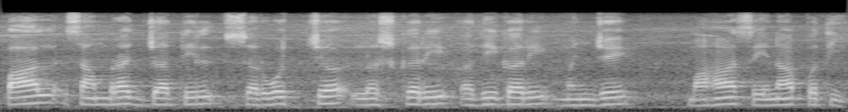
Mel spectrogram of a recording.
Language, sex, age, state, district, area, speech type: Marathi, male, 45-60, Maharashtra, Palghar, rural, read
